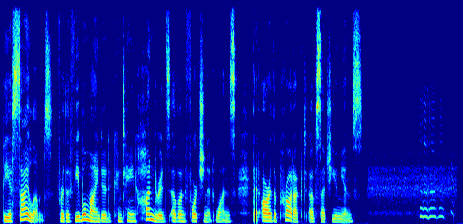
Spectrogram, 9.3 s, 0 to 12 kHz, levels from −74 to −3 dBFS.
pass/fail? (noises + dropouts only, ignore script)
fail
